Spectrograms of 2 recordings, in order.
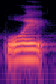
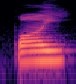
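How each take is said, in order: First: The vowel is a single flat sound. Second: The vowel glides softly toward an i sound. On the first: The speaker calls it wrong. "bukan poe" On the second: The speaker calls it right. "tapi poi"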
